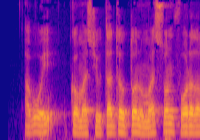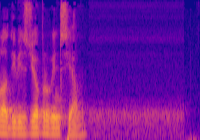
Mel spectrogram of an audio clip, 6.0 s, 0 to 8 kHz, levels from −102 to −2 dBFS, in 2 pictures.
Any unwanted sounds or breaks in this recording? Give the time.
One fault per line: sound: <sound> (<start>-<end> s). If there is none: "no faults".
no faults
